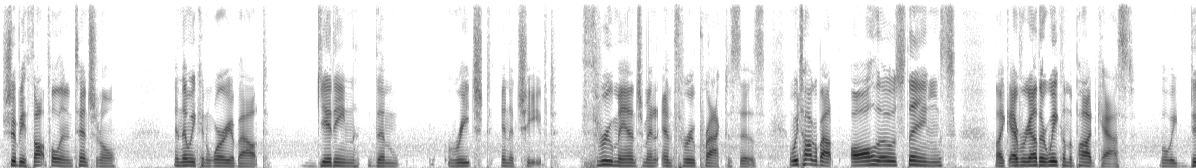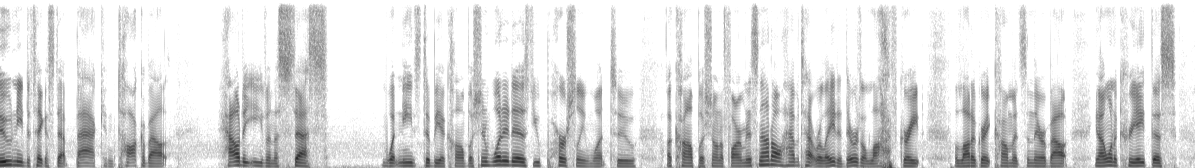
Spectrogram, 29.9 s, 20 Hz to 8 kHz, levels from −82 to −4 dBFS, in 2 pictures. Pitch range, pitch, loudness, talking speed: 135-165 Hz, 145 Hz, -27 LUFS, 190 wpm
